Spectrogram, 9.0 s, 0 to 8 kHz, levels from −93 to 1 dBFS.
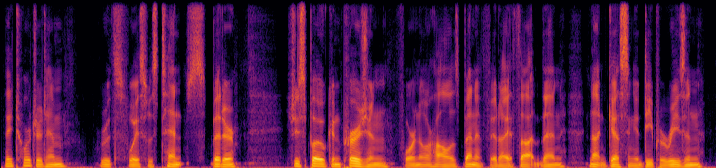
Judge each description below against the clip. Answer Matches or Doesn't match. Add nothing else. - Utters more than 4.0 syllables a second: Matches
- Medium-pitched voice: Doesn't match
